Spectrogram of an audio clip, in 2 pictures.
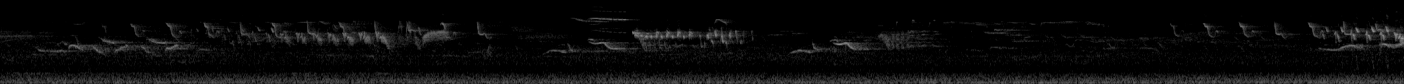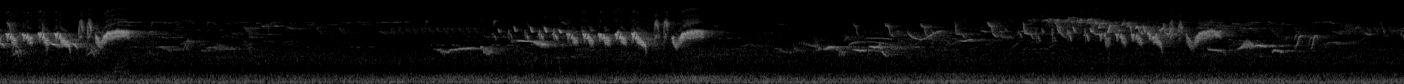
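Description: Songbirds singing and calling: rapid trilled phrases and short chirps from several birds. The trills are loudest about halfway through and again around two-thirds through.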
